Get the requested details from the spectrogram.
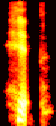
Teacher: hip has the I, which is lower than E, like heap. So if yours sounds like he, then their tongue's too high.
